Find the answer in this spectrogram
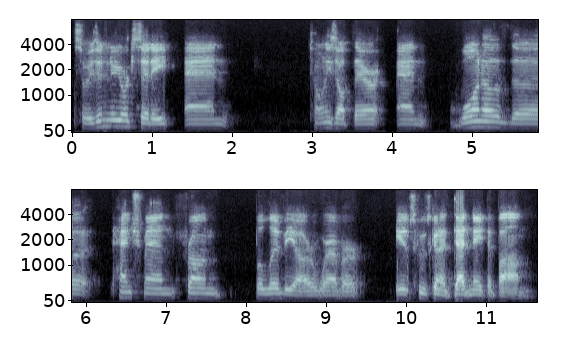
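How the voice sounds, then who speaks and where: A man's voice: medium pitch, fairly even intonation, slow pace, lo-fi sound. A man in casual chat, animatedly retelling a film plot with emphatic recaps.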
